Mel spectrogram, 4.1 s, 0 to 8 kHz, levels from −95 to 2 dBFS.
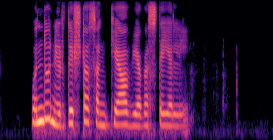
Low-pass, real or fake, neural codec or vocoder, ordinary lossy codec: none; real; none; none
